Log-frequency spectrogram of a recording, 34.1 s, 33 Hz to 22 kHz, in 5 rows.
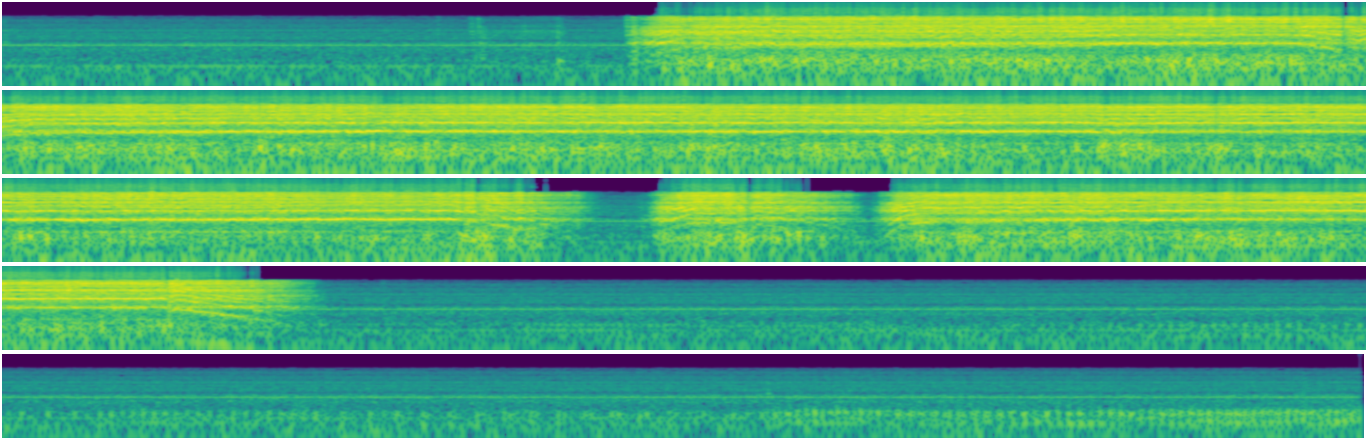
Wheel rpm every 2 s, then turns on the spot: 0, 40, 200, 210, 220, 230, 230, 210, 70, 160, 190, 0, 0, 0, 0, 0, 0.
none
